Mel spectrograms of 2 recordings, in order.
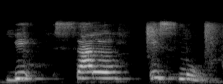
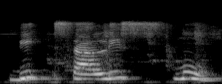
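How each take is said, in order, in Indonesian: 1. Huruf lam ditutup dulu, lalu ismu dimulai terpisah. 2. Huruf lam langsung disambung ke vokal i setelahnya. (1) "bukan bi'sal ismu" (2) "orang yang melihat ini akan membaca bi'salismu"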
